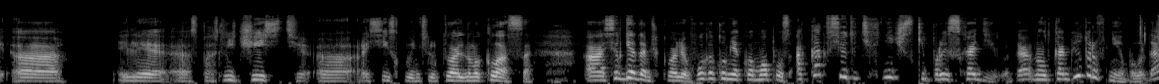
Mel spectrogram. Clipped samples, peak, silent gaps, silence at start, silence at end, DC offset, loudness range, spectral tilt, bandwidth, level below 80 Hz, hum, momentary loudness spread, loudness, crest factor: under 0.1%; -8 dBFS; 0.67-1.13 s, 1.99-2.03 s, 3.99-4.04 s, 5.78-5.82 s, 6.59-6.63 s; 0 s; 0 s; under 0.1%; 5 LU; -3.5 dB/octave; 10.5 kHz; -60 dBFS; none; 11 LU; -27 LUFS; 18 dB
